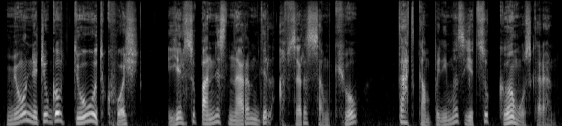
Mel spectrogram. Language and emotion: Kashmiri, happy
